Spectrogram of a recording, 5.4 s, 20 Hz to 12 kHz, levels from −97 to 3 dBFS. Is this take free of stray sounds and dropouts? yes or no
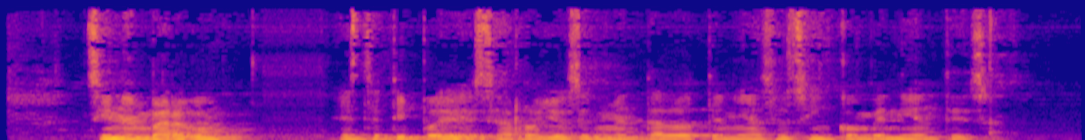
yes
